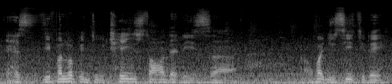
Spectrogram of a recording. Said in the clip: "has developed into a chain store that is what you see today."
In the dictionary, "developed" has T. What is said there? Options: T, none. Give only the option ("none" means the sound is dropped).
none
